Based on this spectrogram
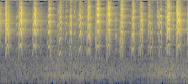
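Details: A Great Spotted Woodpecker chick being fed in Bystrzyca Valley Landscape Park begs with a fast run of harsh, high chirps, about four a second, with no other sounds.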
